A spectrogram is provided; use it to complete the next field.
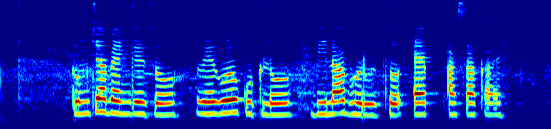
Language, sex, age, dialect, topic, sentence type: Marathi, female, 18-24, Southern Konkan, banking, question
